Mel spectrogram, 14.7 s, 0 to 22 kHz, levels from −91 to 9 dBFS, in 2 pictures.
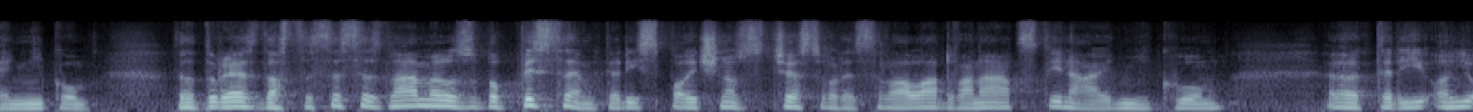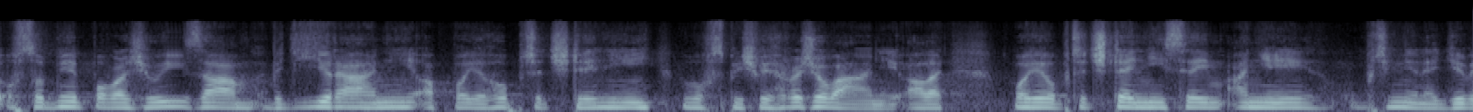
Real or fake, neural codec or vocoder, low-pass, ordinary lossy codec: fake; codec, 16 kHz in and 24 kHz out, 0.6 kbps, FocalCodec, streaming, 4096 codes; 10.8 kHz; MP3, 96 kbps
